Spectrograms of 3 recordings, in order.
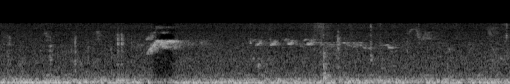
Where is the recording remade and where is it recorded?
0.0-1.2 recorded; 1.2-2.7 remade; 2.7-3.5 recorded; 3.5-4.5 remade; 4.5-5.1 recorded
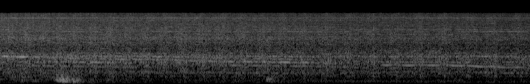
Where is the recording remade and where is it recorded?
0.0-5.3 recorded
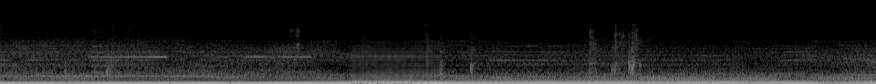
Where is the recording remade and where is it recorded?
0.0-3.5 recorded; 3.5-4.4 remade; 4.4-8.8 recorded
